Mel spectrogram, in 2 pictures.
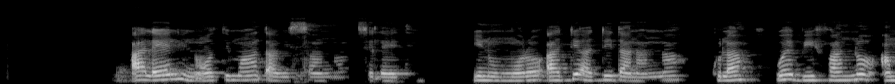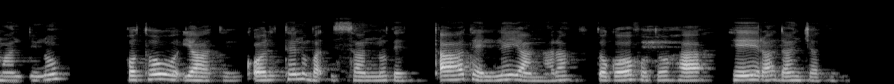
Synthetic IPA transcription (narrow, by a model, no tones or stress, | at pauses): ʔɐle̞ːnɪnoːt̪ɪmaːt̪ʼɐwɪsːɐnːɔsɪle̞ːt̪ɪ̥ | jɪnʊmːɔɾɔʔɐd̪ːɪɐd̪ːɪd̪ɐnɐnːɐ | kʊlɐ | wɔjbiːfɐnːɔʔɐmɐnd̪ɪnɔ | fɔt̪ɔwɔjaːt̪ɪkʼɔlt̪ːɛnɔbɐt̪ʼɪsːɐnːɔt̪ɛt̪ʼaːt̪ɛnːɛjaːnːɐɾɐ | t̪ɔɡofɔt̪ɔɦɐheːɾɐd̪ɐnt͡ʃʼːɐt̪ɪ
